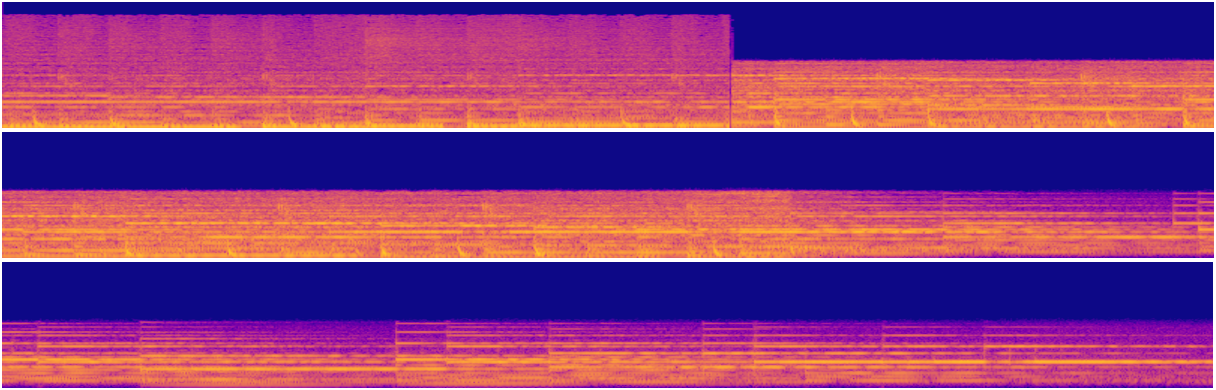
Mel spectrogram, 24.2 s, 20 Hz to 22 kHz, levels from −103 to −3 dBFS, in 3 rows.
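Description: At 4.85 s a 20 ms gap precedes a dull, boxy sound with nothing above 3.8 kHz, a level shift, and new noise, likely an input switched to a poorer device.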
